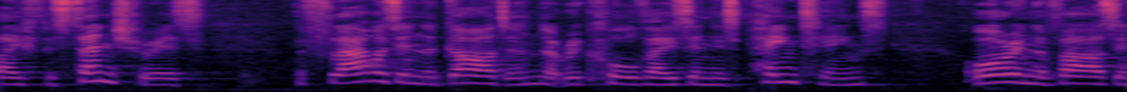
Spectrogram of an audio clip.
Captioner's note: none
